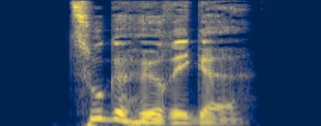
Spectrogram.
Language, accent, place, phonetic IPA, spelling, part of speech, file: German, Germany, Berlin, [ˈt͡suːɡəˌhøːʁɪɡə], zugehörige, adjective, De-zugehörige.ogg
- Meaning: inflection of zugehörig: 1. strong/mixed nominative/accusative feminine singular 2. strong nominative/accusative plural 3. weak nominative all-gender singular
